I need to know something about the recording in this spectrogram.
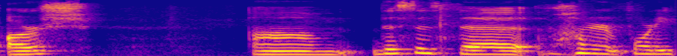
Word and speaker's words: Arches: in France it's also it's pronounced in French arches um or arsh um this is the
